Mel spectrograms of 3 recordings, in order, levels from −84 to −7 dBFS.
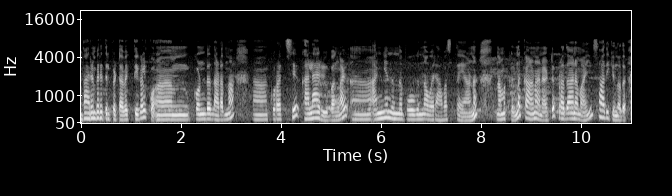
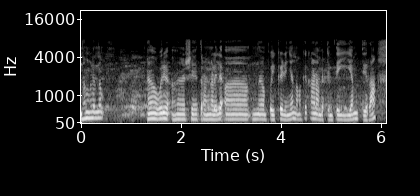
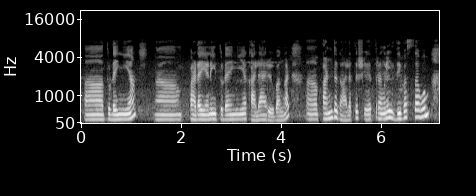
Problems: none marked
